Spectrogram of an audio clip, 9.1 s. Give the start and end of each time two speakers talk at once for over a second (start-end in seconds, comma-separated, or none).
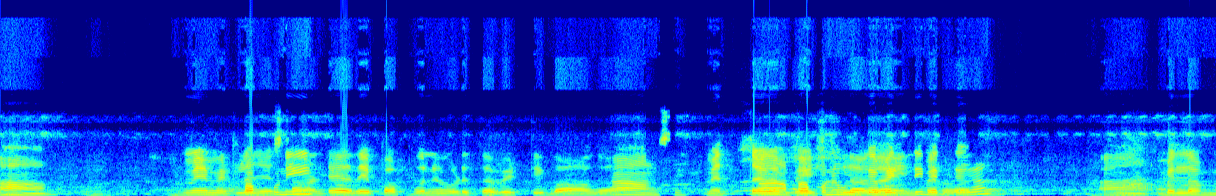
5.7-7.4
